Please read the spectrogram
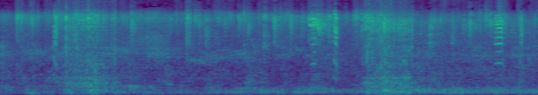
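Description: Zebra finches shaking and fluffing their damp feathers after a bath, with irregular bursts of feather rustling and wing flutters. A short rapid trill comes near the end.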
